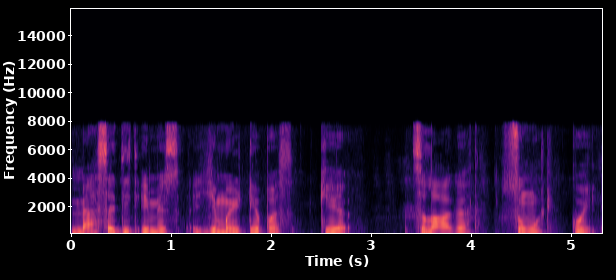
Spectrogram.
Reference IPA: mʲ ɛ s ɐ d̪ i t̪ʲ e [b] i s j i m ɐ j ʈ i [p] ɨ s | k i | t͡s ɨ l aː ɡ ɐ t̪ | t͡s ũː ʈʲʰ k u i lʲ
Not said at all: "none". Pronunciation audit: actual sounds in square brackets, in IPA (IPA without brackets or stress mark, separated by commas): m, p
